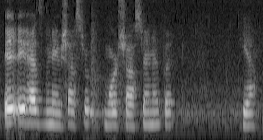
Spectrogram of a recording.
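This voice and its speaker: Her voice is fairly high and level, moving at a moderate pace, as this young vlogger rambles through a casual tour of her toy horse stable, saying "um" and "so yeah" a lot. She films indoors on her bedroom floor using a handheld camera mic. The rough recording carries a little hiss or hum.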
